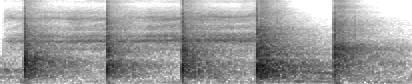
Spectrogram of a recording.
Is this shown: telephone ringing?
no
